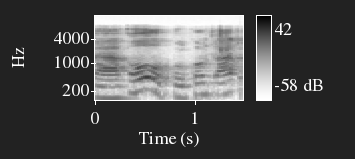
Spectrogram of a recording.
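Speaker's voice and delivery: normal talking voice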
